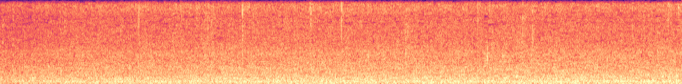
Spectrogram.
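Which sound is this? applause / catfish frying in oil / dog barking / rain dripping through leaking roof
rain dripping through leaking roof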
